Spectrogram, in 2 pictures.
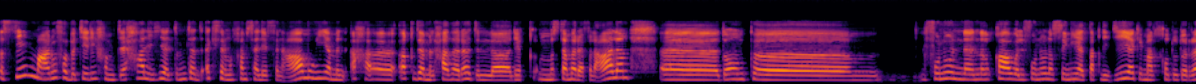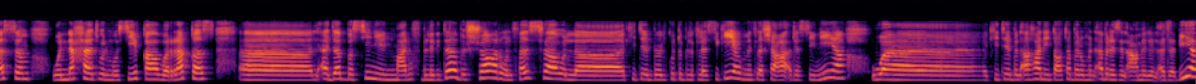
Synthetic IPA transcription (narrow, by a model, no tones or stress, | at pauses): ʔɨsˤːiːnmaʕɾuːfabɪt̪ːæɾiːxmt̪aːħaliɦɪjːæt̪ɪmt̪ad̪ʔakθɑɾˤmɪnxamsʔælɛːfɪnʕaːmwhɪjːæmɪnʔaħʔɑqd̪amɪlħɑðˤɑːɾˤɑːt̪ɪllːimʊst̪amərˤːɑfilʕaːlam | d̪õːk | ɪlfʊnuːnːɪlqɑːwɪlfʊnuːnɨsˤːiːnɪjːat̪ːɑqlid̪ɪjːakimalxʊt̪ˤuːt̪ˤɨrˤːɑsmwɪnːaħat̪wɪlmuːsiːqɑwɪrˤːɑqsˤ | ɪlʔæd̪æbːɨsˤːiːnimaʕɾuːfbɪlɡd̪æːbɪʃːaʕɾwɪlfælsḁfawɪlkɪt̪ɛːblkʊt̪ʊbɪlklæːsikɪjːamɪθlʔʃːaʕaːʔɪɾɨsˤːiːnɪjːawɪ | kɪt̪ɛːbɪlʔaɣaːnit̪ʊʕt̪abɑɾumɪnʔabɾˤɑzɪlʔaʕmæːlɪlʔæd̪æbɪjːa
